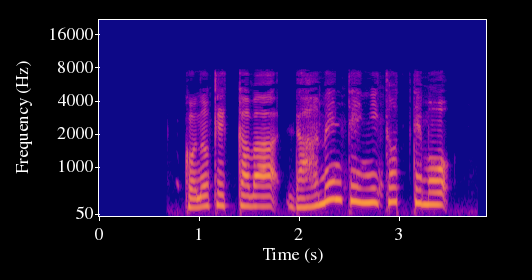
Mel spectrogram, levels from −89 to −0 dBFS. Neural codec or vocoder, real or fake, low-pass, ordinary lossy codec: none; real; none; none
